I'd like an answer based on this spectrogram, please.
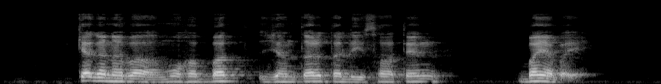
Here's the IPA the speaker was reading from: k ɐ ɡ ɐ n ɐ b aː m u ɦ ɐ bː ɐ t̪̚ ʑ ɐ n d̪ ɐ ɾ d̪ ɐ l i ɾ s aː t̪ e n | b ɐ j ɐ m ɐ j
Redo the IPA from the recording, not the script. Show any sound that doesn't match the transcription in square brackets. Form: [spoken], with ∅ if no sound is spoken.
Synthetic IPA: k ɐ ɡ ɐ n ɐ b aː m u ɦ ɐ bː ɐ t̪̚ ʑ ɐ n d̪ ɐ ɾ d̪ ɐ l i [∅] s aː t̪ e n | b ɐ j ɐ [b] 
